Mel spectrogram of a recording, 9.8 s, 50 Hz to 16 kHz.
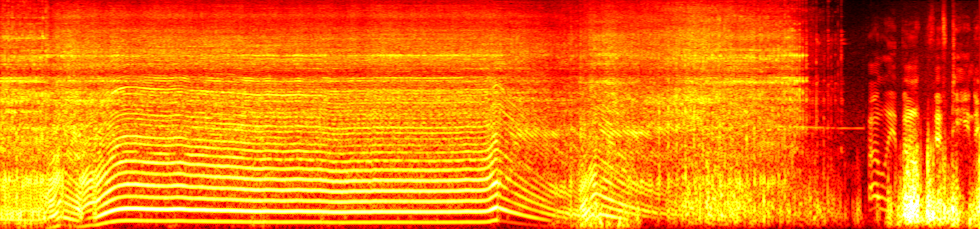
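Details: Husqvarna 562xp AutoTune saw, long unused, after its part-throttle self-tune, with cold gas and oil in cold conditions: revs to a steady high scream, holds four seconds, drops smoothly, then cuts; healthy.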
